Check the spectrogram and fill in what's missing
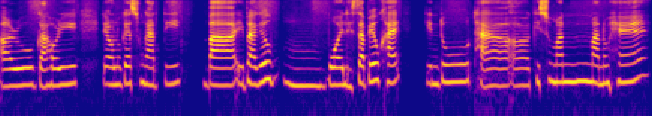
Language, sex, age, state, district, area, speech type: Assamese, female, 30-45, Assam, Dhemaji, rural, spontaneous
